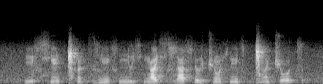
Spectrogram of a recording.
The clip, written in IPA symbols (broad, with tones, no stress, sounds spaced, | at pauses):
i˦˥ ɬ ɕ ẽ˦˥ ǁʰ ə̃˧˥˧ t͡s ɮ ĩ˧˥˧ ɬ ɲ ɯ˧˥˧ ç ŋ a˧˥˧ ç ɮ a˦˥ ɬ ɾ ɯ˦˥ t͡ʃ õ˧˥˧ ɬ ɾ ĩ˧˥˧ ɬ ɡ͡ǁ ã˦˥ t͡ʃ o˦˥ t͡s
